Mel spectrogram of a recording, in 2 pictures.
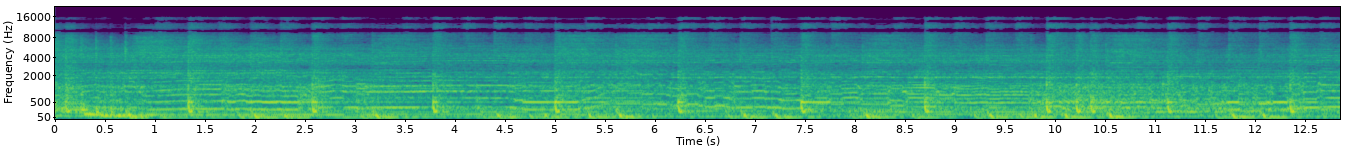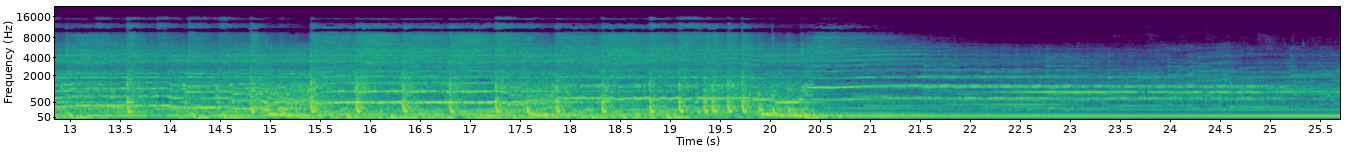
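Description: Live rock band playing an instrumental break: an electric guitar lead line with bending notes over drums and bass. About twenty seconds in, the drums stop and the band drops to quieter held chords.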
